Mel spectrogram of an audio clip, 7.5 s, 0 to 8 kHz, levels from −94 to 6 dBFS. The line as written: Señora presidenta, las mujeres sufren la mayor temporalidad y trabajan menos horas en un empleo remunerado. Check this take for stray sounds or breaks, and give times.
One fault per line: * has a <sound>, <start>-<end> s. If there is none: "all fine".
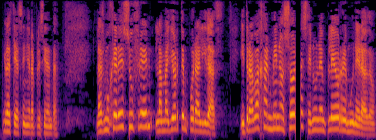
* has a dropout, 5.9-6.0 s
